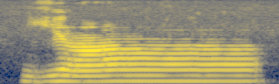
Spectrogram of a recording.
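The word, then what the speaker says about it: ي: shoe, sha, she, shoe, ya, on it, class of a ya. This is pronounced on the middle part of the tongue, touching the middle part of the palate.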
